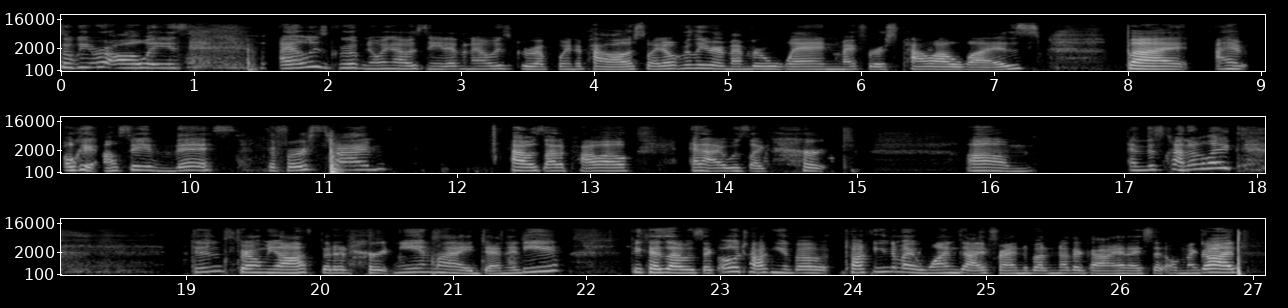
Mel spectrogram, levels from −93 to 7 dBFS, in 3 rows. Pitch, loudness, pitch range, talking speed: 220 Hz, -31 LUFS, 200-260 Hz, 195 wpm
